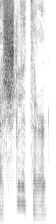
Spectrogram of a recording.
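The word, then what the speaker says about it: sliotar: it looks like and basically you have to get this ball called a schlitter that's s l i o t a r so it's not spelled the way it's pronounced you hit it into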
